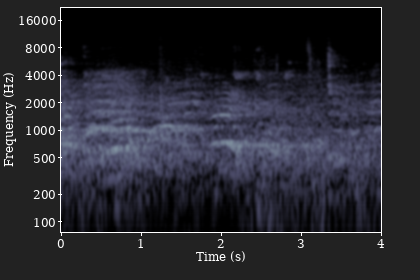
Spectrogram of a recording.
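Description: A basketball being dribbled on a gymnasium's hardwood court, under a steady background of faint players' and spectators' voices in the hall.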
